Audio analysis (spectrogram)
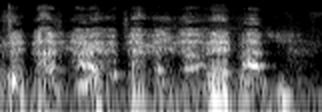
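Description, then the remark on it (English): A person imitates Macho Man's deep, heavy inhaling breaths from a video, a rapid series of about five or six loud, raspy gasps in a quick rhythm, with no speech. “Where they just edit out all of his words except for his deep breathing. Every time he inhales, just...”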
